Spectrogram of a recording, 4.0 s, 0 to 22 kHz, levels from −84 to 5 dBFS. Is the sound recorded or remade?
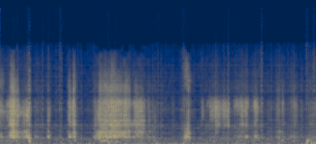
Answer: remade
